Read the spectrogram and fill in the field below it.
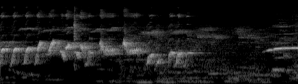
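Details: White-rumped shamas from Medan and Nias forest dueling: a quick run of bright chirped whistles, downward slurred notes, softer low chatter, then a clean rising whistle at the close.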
